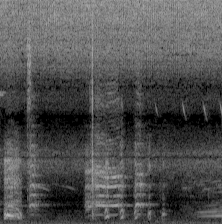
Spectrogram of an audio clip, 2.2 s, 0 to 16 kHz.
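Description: Chickens in the farming game Farm Manager 2018 give a short run of clucks, one clear call at the start and then several quick, fairly close clucks spread over about two seconds with no talk.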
